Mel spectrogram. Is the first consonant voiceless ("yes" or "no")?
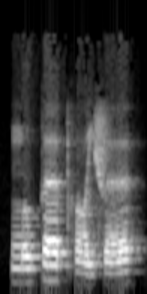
no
